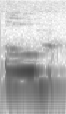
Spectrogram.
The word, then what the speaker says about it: Ogham: You'll sometimes see it spelled without the H and pronounced Ogham, but I'll stick to Ogham.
